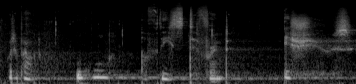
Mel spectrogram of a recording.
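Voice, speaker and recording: A young woman voicing a coolly menacing, scheming female alien leader in a breathy, deliberate ASMR roleplay whisper. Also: high voice, voice pushed up. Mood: callous, dismissive. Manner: slow, deliberate, hushed, coolly condescending. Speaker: ASMR performer. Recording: long reverberant echo.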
